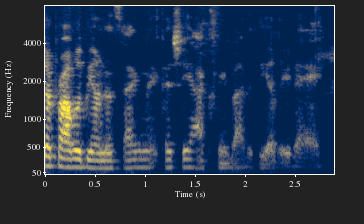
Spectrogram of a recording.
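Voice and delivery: sour, grudging, bitter, resentful tone. Mentioning that mom asked about the segment: bitter tone. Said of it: "Why do you have to sound so bitter".

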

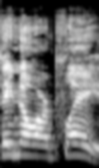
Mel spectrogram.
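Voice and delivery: mild half-yell, pitched high. Recounting a game, the speaker imitates him yelling at the other coaches. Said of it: "he's yelling at their coaches".

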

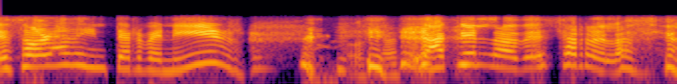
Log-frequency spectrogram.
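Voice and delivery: full, high, shouted outburst. Retelling reacting to an abusive husband on a TV show: imitating her own shout. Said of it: "y gritaba así de".

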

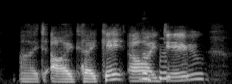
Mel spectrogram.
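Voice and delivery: very slow, put-on Cockney accent. Playing a character in a game, slipping into the first tag. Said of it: "Catherine's turning Cockney there".

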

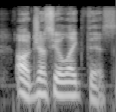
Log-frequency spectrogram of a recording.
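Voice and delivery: ordinary talk

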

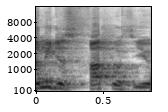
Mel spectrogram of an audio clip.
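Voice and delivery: ordinary talk

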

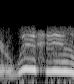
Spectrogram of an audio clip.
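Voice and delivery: high, loud, excited, thrilled woohoo.

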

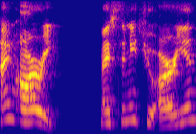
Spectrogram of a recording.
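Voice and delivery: put-on little elf girl voice, girlish. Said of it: "She goes".

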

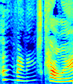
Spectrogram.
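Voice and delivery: very high, exaggerated, mocking put-on voice. Speaker retells her brother mimicking her ordering at a drive-thru, mocking high-pitched voice. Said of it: "put on like this high-pitched sound".

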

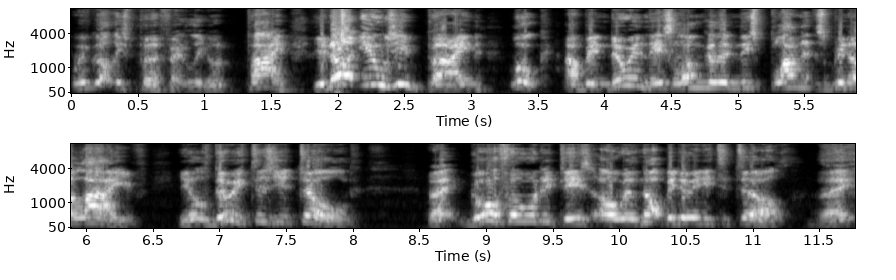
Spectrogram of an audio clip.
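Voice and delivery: put-on loud Yorkshire accent with a condescending, talking-down tone. Retelling the ark-building instructions as a Yorkshire dad, in a Yorkshire dad accent. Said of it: "You sounded like a Yorkshireman".

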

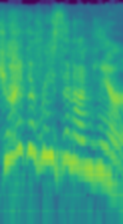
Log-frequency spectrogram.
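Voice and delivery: really loud, upbeat voice. Retelling what a woman said as she turned to leave: imitating someone saying it loudly. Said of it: "really loudly goes".

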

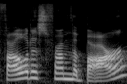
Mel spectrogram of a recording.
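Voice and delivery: usual speaking voice

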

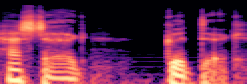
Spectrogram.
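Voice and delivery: slow, drawn-out, breathy whisper. Repeating a suggested hashtag when asked to: said slowly. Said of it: "Say that slowly".

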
